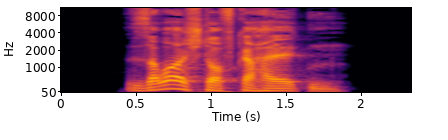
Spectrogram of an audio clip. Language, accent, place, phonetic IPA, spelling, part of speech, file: German, Germany, Berlin, [ˈzaʊ̯ɐʃtɔfɡəˌhaltn̩], Sauerstoffgehalten, noun, De-Sauerstoffgehalten.ogg
- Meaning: dative plural of Sauerstoffgehalt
